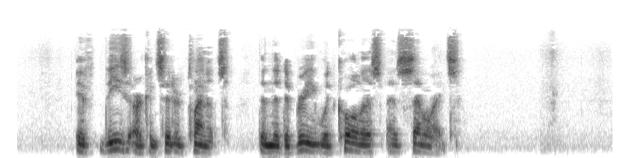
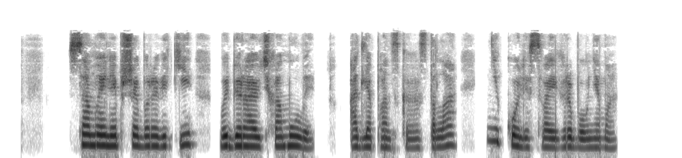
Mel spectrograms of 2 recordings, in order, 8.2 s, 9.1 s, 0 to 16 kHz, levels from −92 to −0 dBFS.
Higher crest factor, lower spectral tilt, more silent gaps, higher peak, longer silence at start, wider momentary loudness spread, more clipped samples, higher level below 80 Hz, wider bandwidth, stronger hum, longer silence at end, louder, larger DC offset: about the same, 18 dB vs 18 dB; first, -5.5 dB/octave vs -4 dB/octave; second, none vs 2.82-2.93 s, 4.25-4.36 s, 4.50-4.66 s, 6.35-6.49 s, 6.73-6.77 s; second, -8 dBFS vs -4 dBFS; about the same, 1 s vs 0.95 s; second, 9 LU vs 12 LU; neither; second, -70 dBFS vs -62 dBFS; about the same, 8.2 kHz vs 8.4 kHz; neither; first, 2.1 s vs 0.9 s; second, -24 LUFS vs -20 LUFS; neither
